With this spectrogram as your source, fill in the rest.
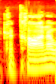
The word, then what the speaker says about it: Kaukauna: I didn't realize until this week I was mispronouncing Kaukauna. It's in Kaukauna, which is outside of Appleton, Wisconsin.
